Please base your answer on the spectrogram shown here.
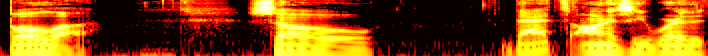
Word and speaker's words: Bra: with bulma's name is literally just how the name is pronounced in japanese that's how they got the name bola back in dragon ball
